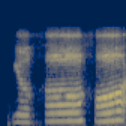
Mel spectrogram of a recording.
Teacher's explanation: Ho, ada mad asli alif dibaca panjang 2 harokat.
